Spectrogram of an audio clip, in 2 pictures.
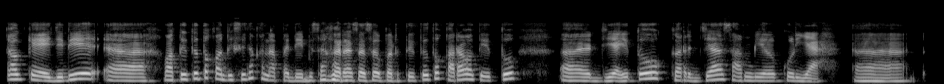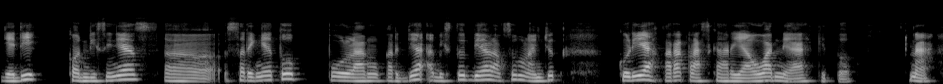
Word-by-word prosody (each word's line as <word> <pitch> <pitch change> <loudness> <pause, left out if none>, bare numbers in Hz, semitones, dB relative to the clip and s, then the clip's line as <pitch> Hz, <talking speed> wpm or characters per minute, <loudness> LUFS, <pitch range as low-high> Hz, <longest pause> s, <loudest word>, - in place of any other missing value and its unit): Oke, 230 -6 +4
jadi, 245 +9 +6
eee, 175 -3 +2 0.2
waktu 200 +2 0
itu 235 +3 +2
tuh 300 - -1
kondisinya 235 +3 -1
kenapa 195 -9 -3
dia 165 -1 -2
bisa 180 +5 -3
ngerasa 185 -3 +5
seperti 175 -1 -1
itu 220 - -1
tuh, 275 - 0
karena 220 -5 +1
waktu 215 -3 -4
itu, 235 - +2 0.5
eee, 175 -3 +1
dia 165 +2 +2
itu 170 +6 -3 0.3
kerja 190 +2 0
sambil 175 -6 -3 0.2
kuliah. 155 -6 0 0.3
Eee, 155 -1 -2 0.4
jadi 205 +9 +2 0.2
kondisinya, 180 +6 +1
s 230 0 -13
eee, 150 -4 -3
seringnya 180 +3 -2
tuh 245 0 0 0.2
pulang 165 -3 +1
kerja, 165 +7 -1
abis 165 -3 -5
itu - - -1
dia 205 +1 +2
langsung 205 +2 -3
lanjut 160 +5 -2 0.6
kuliah, 200 +3 +5
karena 175 +3 +1
kelas 155 -2 -1
karyawan 155 +3 +2
ya, 135 - +2 0.2
gitu. 150 +1 -12 0.7
Nah, - - +3
180 Hz, 140 wpm, -23 LUFS, 160-210 Hz, 0.7 s, jadi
